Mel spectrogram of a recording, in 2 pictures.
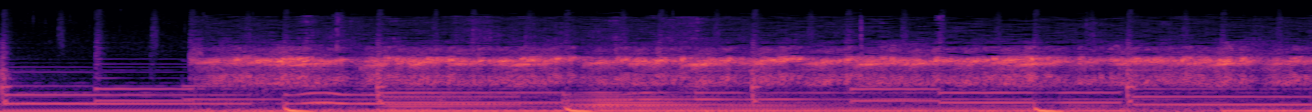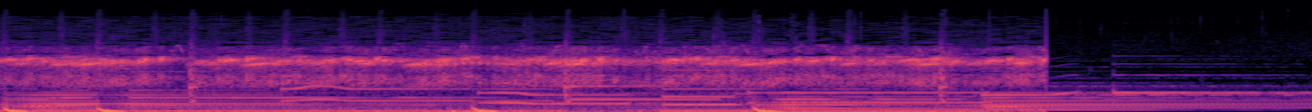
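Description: Frogs croaking in a dense, continuous chorus that starts about a second in and cuts off suddenly near the end, over gentle background music.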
